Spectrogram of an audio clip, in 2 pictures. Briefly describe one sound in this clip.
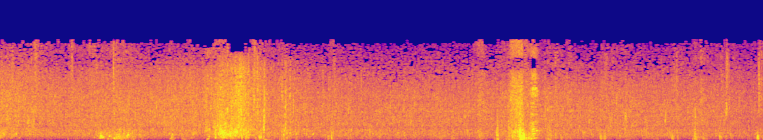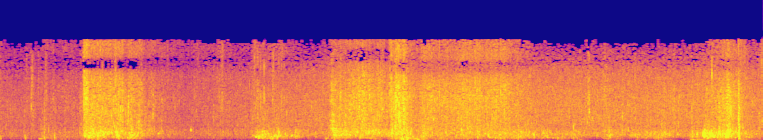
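Rain falls steadily on water.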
